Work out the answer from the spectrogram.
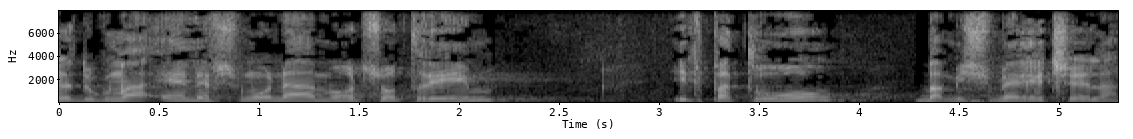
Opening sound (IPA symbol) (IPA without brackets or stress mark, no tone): l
